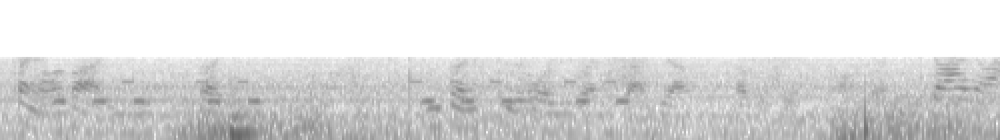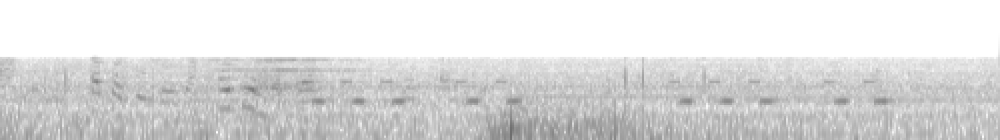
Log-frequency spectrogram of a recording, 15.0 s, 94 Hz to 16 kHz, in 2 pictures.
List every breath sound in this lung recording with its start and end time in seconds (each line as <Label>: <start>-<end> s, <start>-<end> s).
Inhalation: 1.28-2.78 s, 6.23-7.73 s, 11.06-12.56 s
